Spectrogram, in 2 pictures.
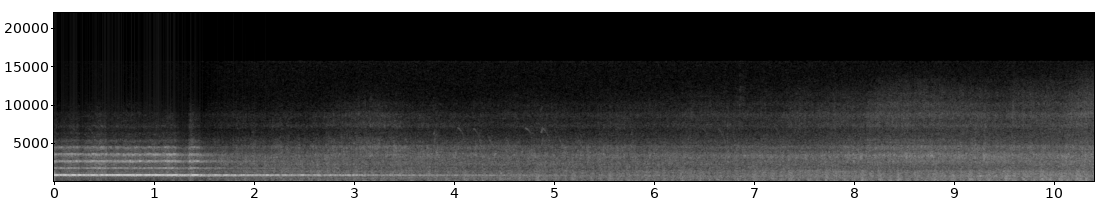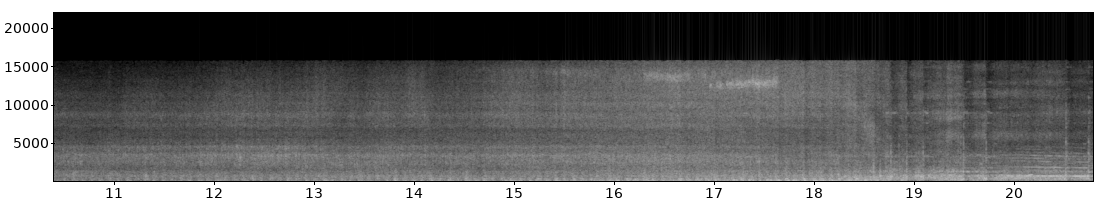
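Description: A steam locomotive's whistle sounds one steady note that stops about a second and a half in. Then the locomotive's steam hiss and running noise drop away and grow steadily louder again as it approaches.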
